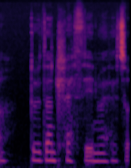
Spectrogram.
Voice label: "llethu", Welsh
